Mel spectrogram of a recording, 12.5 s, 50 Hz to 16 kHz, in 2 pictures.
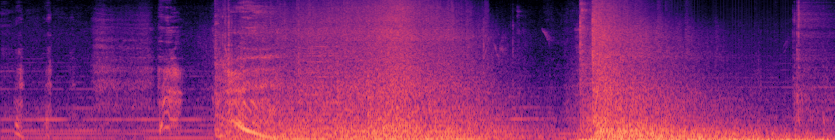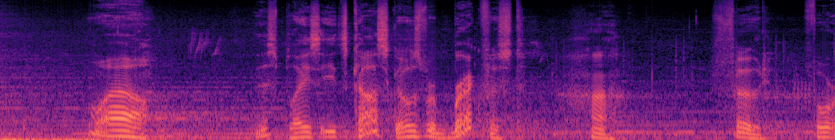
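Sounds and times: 
speech: 0.1 - 0.4, 1.2 - 2.0, 8.2 - 11.1, 11.7 - 12.5
heavy door grinding open with a rushing whoosh: 1.6 - 8.2
low hum: 3.9 - 8.4
mechanical clicks of a door being unlocked: 4.2 - 8.3.

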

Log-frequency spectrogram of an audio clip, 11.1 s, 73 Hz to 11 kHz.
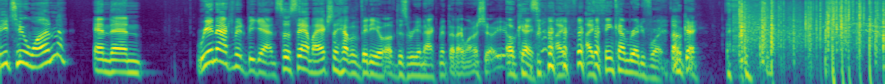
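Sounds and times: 
speech: 0.0 - 9.6
laughter: 6.6 - 7.8, 9.1 - 9.8
fireworks popping: 9.0 - 11.0.

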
